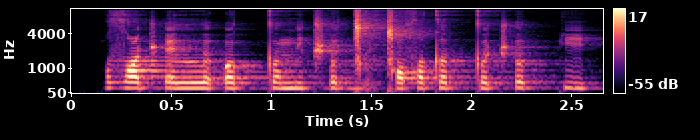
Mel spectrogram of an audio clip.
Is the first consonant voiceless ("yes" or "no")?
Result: no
